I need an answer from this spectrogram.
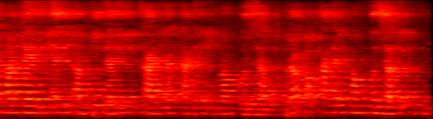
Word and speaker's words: Ghazali: Tapi yang banyak riwayat mengatakan biduni tasdid, tanpa ada tasdid di dalam Ghazali, jadi bacanya Ghazali.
